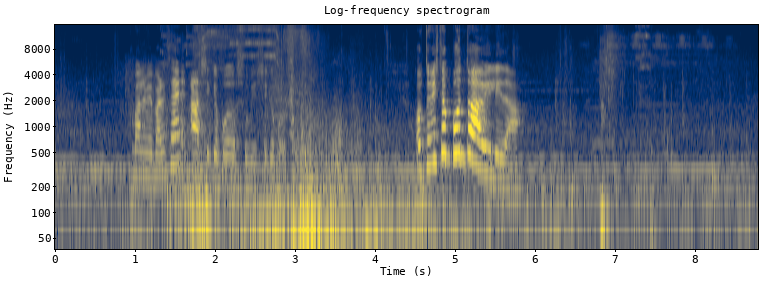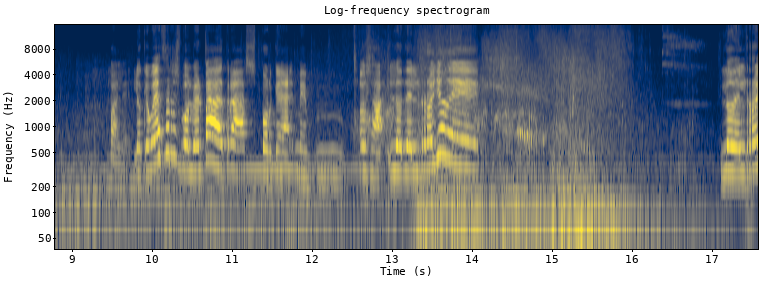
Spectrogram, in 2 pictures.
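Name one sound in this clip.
A young woman talks animatedly into a close microphone.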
